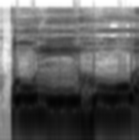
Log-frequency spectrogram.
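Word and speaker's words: قل: সূরা ইখলাস মক্কায় অবতীর্ণ হয়েছে বিসমিল্লাহির রাহমানির রাহিম কুলহু আল্লাহু আহাদ আল্লাহুস সামাদ প্রিয় দর্শক আমি বানান করে আপনাদেরকে বলে দিচ্ছি আপনারা আমার সঙ্গে বলে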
